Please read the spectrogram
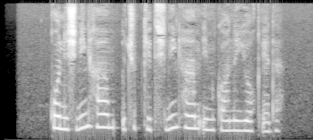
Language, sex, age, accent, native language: Uzbek, female, 18-24, Namangan, Uzbek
